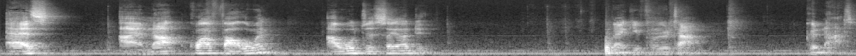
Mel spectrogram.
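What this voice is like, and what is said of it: Friendly Southern American accent. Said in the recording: “he had a friendly Southern accent”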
